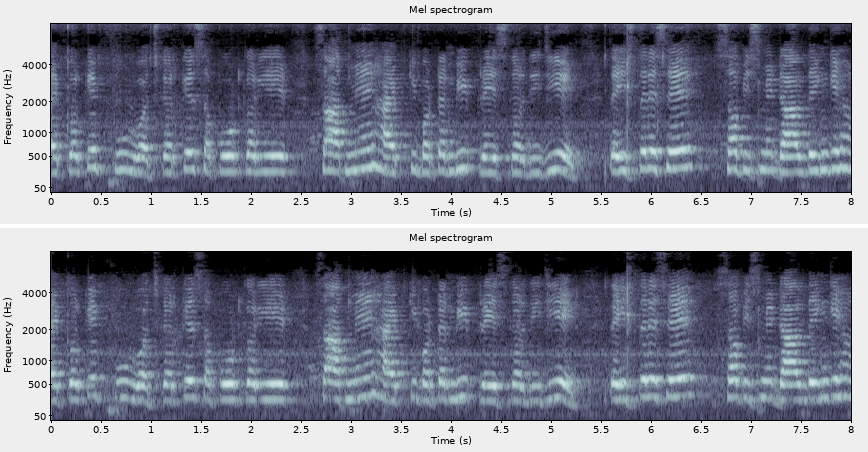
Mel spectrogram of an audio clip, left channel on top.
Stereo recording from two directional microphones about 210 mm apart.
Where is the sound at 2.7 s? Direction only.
40° left (ahead or behind).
